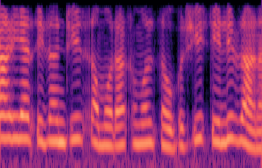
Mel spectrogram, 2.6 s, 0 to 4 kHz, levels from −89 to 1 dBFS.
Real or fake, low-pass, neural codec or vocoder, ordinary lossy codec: fake; 3.6 kHz; autoencoder, 22.05 kHz, a latent of 192 numbers a frame, VITS, trained on many speakers; none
